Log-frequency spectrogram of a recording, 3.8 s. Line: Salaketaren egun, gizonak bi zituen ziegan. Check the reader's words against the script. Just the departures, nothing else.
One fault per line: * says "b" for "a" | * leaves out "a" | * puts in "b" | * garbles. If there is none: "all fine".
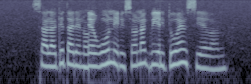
all fine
